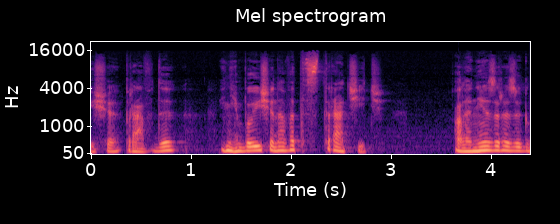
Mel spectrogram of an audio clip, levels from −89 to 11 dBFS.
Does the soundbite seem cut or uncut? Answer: uncut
